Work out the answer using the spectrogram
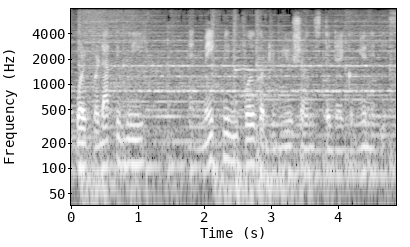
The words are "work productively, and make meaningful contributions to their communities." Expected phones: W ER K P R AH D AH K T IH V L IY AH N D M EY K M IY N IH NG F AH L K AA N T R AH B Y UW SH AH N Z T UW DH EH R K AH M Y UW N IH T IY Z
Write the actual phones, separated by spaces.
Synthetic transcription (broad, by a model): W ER K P R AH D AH K T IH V L IY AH N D M EY K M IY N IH F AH L K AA N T R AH B Y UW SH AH N S T UW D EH R K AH M Y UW N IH T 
